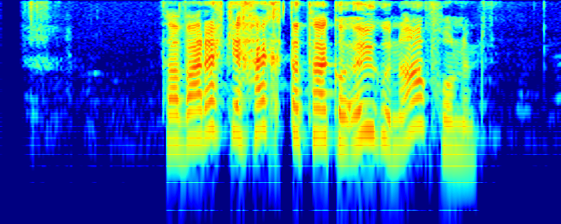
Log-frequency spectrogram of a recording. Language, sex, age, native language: Icelandic, female, 50-59, Icelandic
